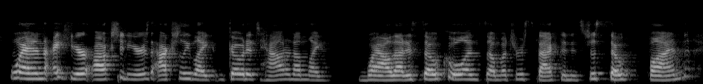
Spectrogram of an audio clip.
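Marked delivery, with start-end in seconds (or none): none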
